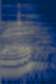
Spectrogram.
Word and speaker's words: Rea: try to change it, so I'll keep it spelled that way, but it's pronounced Rea.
